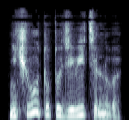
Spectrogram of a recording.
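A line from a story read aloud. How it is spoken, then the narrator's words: Calm explaining. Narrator (Russian): спокойно объяснял Алексей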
